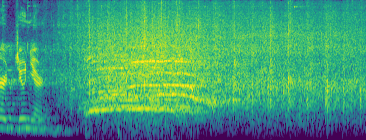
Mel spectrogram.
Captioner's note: cheering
